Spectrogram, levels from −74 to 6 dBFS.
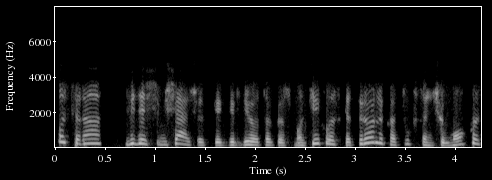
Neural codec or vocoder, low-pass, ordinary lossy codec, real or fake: none; 7.2 kHz; Opus, 32 kbps; real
